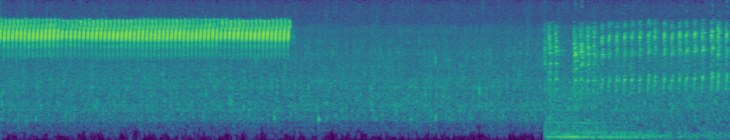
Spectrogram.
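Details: Belalang emas, the golden grasshopper, used as master audio to train songbirds, delivering a long continuous high buzzing trill for four seconds, then near silence, then renewed rapid pulsed chirps over a low rumbling hum.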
